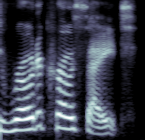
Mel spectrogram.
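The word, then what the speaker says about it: rhodochrosite: super nice it um this is called a Roc cro site it's a pink stone it what I said I'm glad you said that I don't think I can pronounce it it's Ro to cro site um yeah it's it's a beautiful stone I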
